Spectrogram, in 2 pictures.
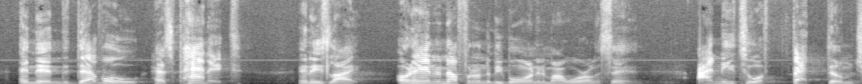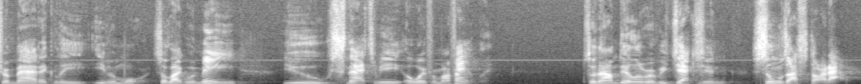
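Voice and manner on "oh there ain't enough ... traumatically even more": usual speaking voice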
